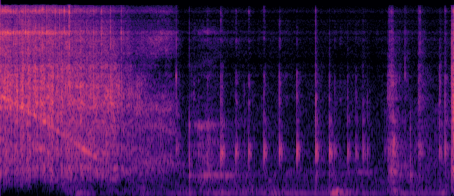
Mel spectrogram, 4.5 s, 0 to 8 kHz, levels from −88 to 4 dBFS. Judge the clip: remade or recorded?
remade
